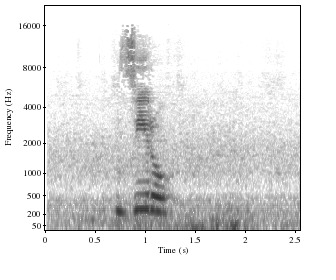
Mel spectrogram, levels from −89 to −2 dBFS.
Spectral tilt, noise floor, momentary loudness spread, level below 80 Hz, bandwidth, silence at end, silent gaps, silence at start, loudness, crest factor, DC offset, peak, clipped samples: -4 dB/octave; -49 dBFS; 25 LU; -44 dBFS; 16 kHz; 0 s; none; 0.1 s; -27 LUFS; 20 dB; under 0.1%; -12 dBFS; under 0.1%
